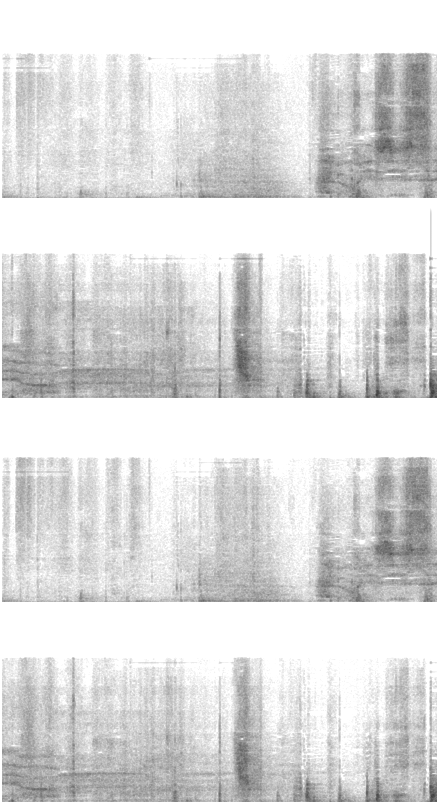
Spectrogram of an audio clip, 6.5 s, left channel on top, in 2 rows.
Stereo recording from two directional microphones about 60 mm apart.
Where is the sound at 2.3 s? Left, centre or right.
Left.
